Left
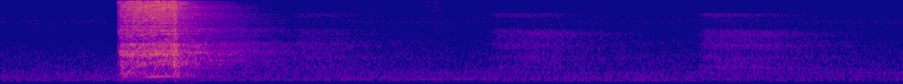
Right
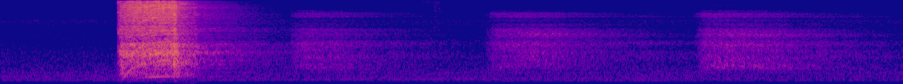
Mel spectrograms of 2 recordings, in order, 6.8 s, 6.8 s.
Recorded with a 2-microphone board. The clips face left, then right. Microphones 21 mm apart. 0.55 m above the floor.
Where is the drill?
40° right (ahead or behind), 0.5 m.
